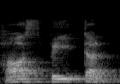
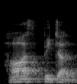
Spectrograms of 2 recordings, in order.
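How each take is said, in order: First: hospital slowed into three distinct beats; syllable by syllable. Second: Said in the usual way. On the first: Shown as a demonstration. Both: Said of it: "तीन बार word टूटा".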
